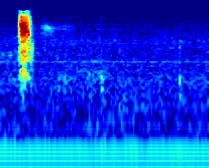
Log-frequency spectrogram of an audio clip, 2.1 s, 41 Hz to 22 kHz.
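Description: A single short, sharp report from a Theoben MFR .22 air rifle being fired, about a fifth of a second in, followed by faint steady field background.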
